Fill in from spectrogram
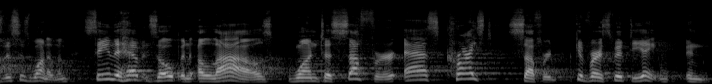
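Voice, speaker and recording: A man preaching a sermon as senior pastor, animated and given to restarts and asides. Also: fairly high pitch, in a large hall.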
